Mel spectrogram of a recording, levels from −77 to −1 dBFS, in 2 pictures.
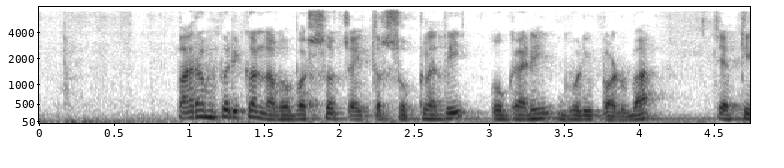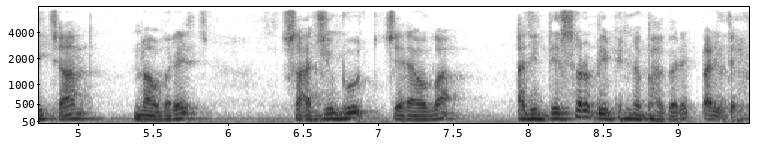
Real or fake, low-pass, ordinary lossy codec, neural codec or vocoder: fake; 7.2 kHz; none; codec, 24 kHz, 6 kbps, HILCodec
